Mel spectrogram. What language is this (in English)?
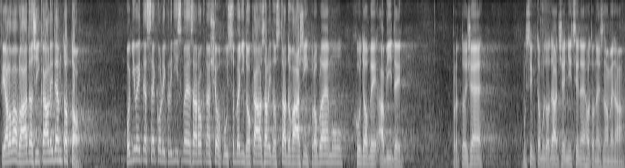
Czech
